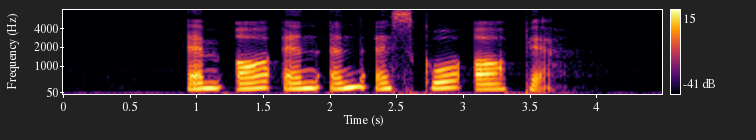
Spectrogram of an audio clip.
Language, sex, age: Norwegian, female, 49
